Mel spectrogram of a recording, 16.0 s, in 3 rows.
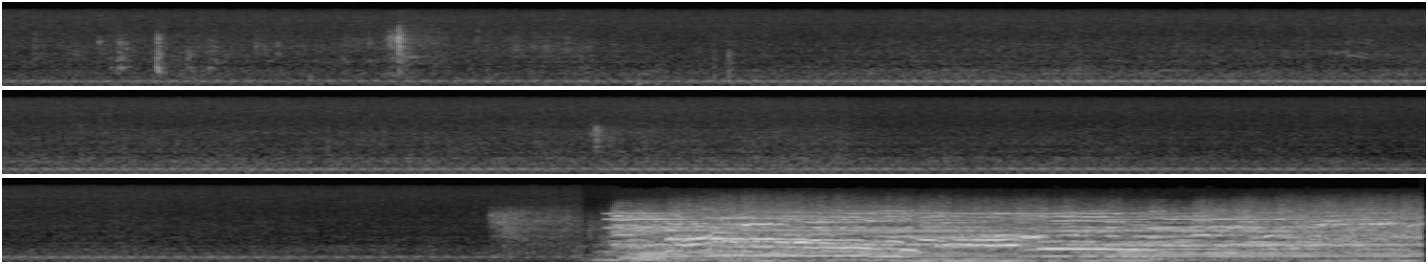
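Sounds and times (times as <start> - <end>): car engine droning: 0.0 - 16.0.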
